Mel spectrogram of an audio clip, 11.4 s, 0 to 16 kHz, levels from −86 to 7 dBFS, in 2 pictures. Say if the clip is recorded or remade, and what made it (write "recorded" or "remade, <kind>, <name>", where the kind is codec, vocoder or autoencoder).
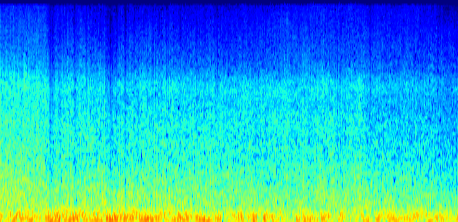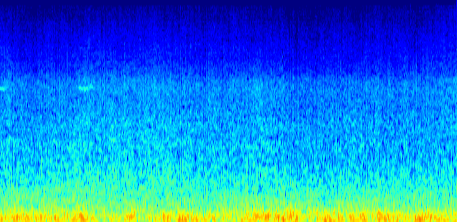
remade, vocoder, BigVGAN v2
